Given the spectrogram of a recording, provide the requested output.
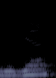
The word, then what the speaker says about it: Le Guin: par les Américaines dans les années 70, donc je parlais parmi les Sargent, mais bon, il y a évidemment Ursula Le Guin, ou Le Guin, comme certains le prononcent, puisque le nom était d'origine française,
